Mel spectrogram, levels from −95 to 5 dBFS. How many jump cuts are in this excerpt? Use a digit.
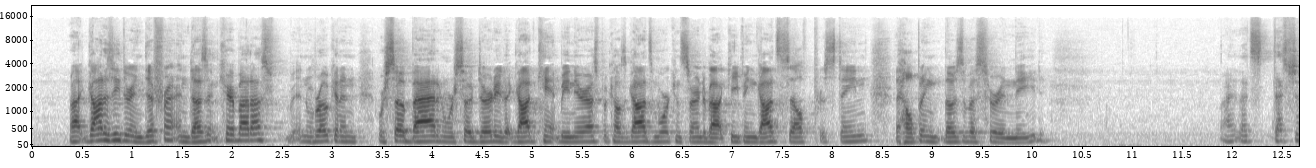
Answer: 2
